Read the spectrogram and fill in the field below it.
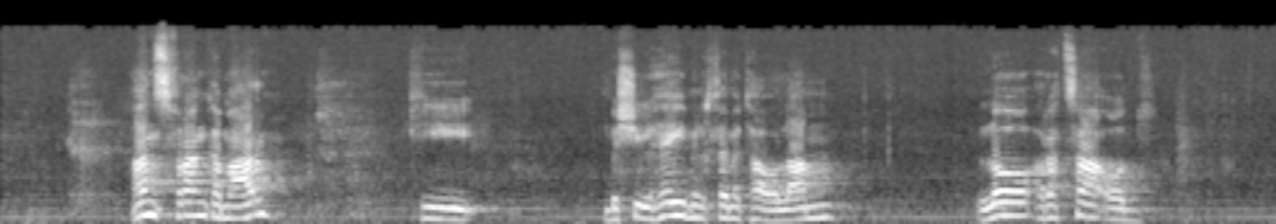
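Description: A man speaks slowly and formally into a microphone in an echoing hall.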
